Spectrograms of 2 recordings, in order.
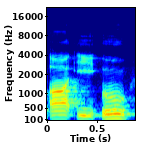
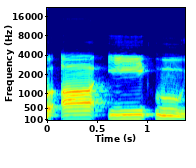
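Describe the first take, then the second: First: आ ई ऊ as short, quick vowel sounds. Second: आ ई ऊ each drawn out long; long vowels. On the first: Teacher showing students short vowel sounds, short vowels. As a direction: say आ ई ऊ briefly, without stretching them. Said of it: "अगर short हो तो". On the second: Teacher showing students long vowel sounds, long vowels. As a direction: stretch every vowel in आ ई ऊ. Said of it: "अगर थोड़ा सा long हो तो". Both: Shown as a demonstration.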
